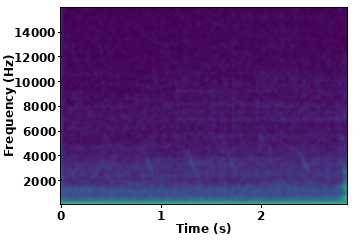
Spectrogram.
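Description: A Volkswagen GTI 2.0 turbo engine idles at about 1,000 RPM, a steady low rumble with an even, unchanging hum throughout, loud and close, with no voices.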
